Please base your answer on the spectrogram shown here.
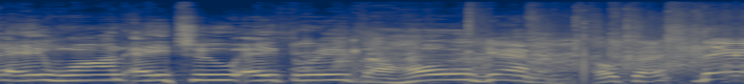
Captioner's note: audience laughs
